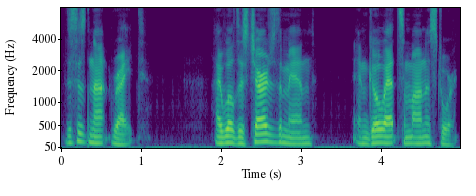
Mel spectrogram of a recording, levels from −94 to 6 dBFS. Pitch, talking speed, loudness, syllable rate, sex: 135 Hz, 180 wpm, -17 LUFS, 5.0 syllables/s, male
